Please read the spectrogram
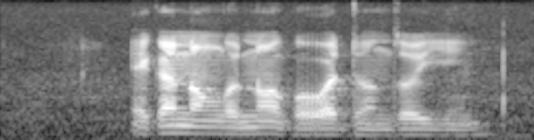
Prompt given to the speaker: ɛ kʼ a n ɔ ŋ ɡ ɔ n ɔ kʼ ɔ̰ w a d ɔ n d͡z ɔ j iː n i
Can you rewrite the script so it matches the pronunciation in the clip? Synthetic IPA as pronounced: ɛ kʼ a n ɔ ŋ ɡ ɔ n ɔ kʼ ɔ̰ w a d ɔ n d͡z ɔ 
